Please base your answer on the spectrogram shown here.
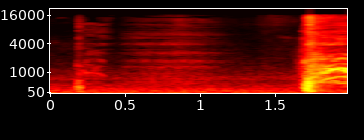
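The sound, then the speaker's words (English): One loud, harsh cough from a person whose lingering cough remains from an illness. It breaks abruptly out of a quiet stretch of faint background hiss near the end. “I am getting better, but my cough's not completely gone.”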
